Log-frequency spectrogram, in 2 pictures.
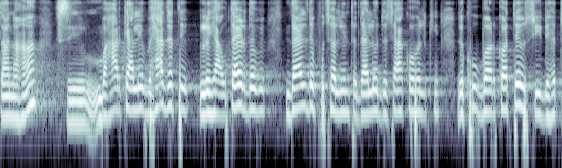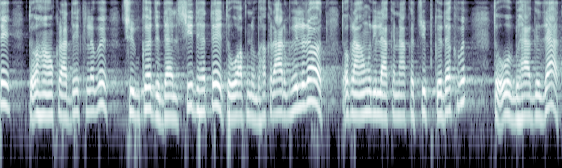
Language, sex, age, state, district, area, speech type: Maithili, female, 60+, Bihar, Darbhanga, urban, spontaneous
